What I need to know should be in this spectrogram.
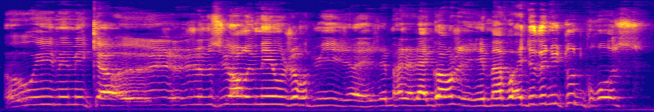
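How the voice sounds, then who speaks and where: A woman's voice: fairly high pitch, fairly even intonation, normal speed, a little mellow, voice pushed up, close to an everyday voice. A woman voicing a skinny, hungry male wolf who stammers while pretending to be a little girl, read in a storybook. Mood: hesitant. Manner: hesitant, stammering. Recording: roomy echo.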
